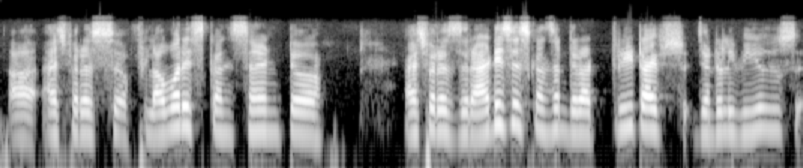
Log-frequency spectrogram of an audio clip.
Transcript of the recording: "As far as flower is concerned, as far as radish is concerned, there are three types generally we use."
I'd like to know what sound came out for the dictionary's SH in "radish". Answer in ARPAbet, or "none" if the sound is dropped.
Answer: S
